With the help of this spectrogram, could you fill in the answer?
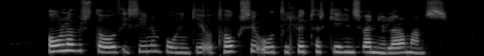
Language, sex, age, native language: Icelandic, female, 20-29, Icelandic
